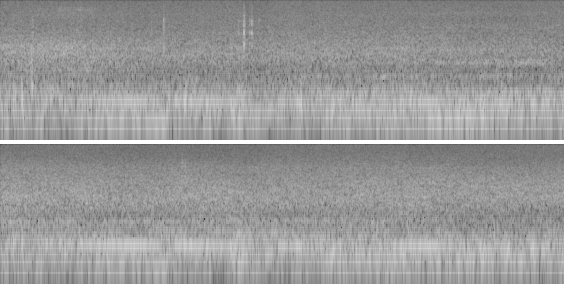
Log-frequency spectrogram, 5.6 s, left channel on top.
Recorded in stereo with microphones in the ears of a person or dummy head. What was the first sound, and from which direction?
Only background noise.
